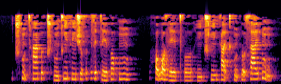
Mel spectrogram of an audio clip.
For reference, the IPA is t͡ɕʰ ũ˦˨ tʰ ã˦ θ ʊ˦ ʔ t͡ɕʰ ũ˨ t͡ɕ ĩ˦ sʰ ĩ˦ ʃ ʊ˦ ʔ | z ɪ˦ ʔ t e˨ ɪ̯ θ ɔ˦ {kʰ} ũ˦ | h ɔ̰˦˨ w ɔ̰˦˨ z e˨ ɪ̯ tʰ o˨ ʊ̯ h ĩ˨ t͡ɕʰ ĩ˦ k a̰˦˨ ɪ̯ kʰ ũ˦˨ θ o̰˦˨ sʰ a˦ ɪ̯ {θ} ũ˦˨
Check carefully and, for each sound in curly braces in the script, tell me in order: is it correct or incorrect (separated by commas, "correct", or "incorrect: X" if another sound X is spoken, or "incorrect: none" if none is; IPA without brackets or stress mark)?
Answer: incorrect: k, correct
